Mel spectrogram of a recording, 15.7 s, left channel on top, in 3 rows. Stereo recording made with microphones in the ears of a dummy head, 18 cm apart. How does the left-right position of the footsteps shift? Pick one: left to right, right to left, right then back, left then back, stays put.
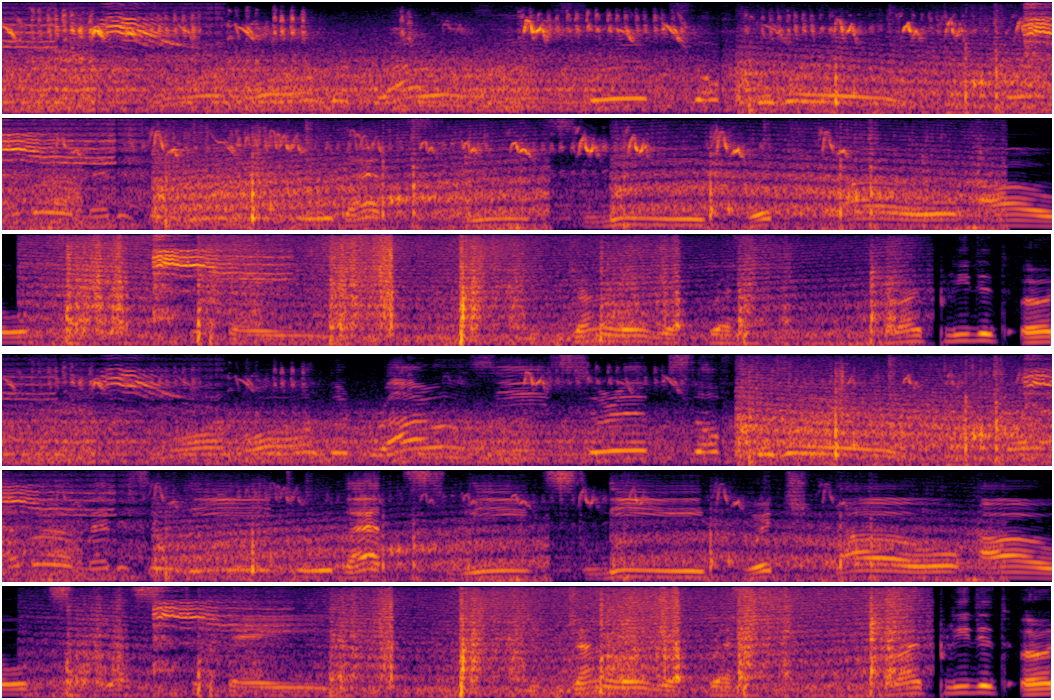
left then back.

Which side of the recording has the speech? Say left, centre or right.
right.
